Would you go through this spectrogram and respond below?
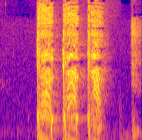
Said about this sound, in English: Oh, you know what? This is the cough button that makes me cough.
